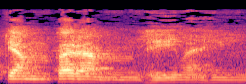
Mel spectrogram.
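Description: A man chanting a Sanskrit verse in a sung recitation. The final syllable is drawn out into one long, level note near the end.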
